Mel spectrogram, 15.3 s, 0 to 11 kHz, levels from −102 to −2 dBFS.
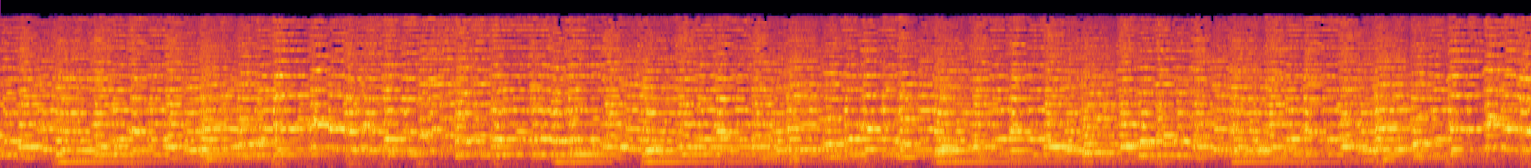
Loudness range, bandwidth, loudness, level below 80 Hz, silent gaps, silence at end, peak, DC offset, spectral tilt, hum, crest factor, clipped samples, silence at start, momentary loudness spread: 1 LU; 8 kHz; -14 LUFS; -56 dBFS; none; 0 s; 0 dBFS; under 0.1%; -3 dB/octave; none; 14 dB; under 0.1%; 0 s; 2 LU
